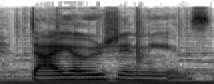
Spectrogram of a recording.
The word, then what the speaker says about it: Diogenes: Diogenes.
